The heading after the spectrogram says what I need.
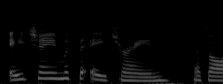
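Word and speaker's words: Achane: I'm pretty sure when I first saw him in college, I was calling him like a Shane or something. I don't know. All I can say is he's A-Chain with the A-Train.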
